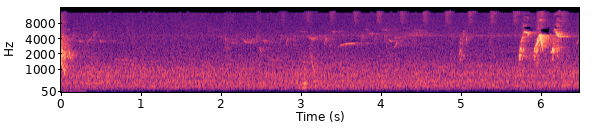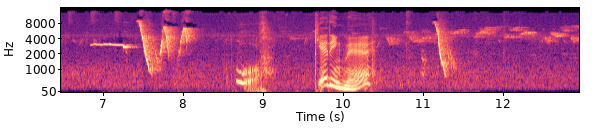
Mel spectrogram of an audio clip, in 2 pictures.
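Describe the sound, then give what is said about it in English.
A young whipbird in Dorrigo tries out its call as it learns it: several sharp, sweeping whistles and cracking whip-like notes in the second half, fairly loud over a quiet bush background, with a brief spoken remark. “had a whipbird young one who she says was learning how to call.”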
